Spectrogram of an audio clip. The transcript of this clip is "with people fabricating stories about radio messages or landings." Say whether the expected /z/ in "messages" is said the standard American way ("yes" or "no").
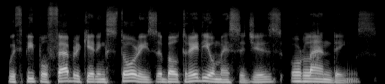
yes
